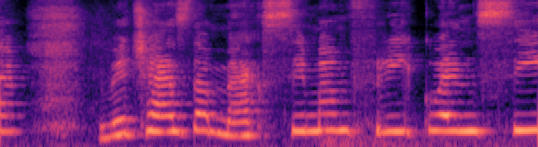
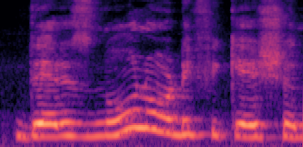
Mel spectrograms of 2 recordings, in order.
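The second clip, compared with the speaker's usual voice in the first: ordinary talk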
